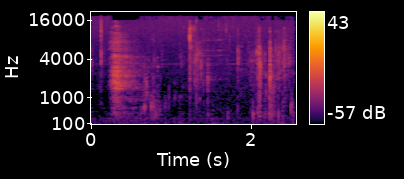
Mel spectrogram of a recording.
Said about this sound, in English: But we both literally took a sip of water at the same time.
